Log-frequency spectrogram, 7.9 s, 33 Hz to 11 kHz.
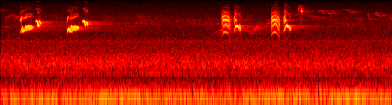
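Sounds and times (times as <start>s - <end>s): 
song thrush song with repeated whistled phrases: 0.0s - 2.0s, 3.8s - 7.8s.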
